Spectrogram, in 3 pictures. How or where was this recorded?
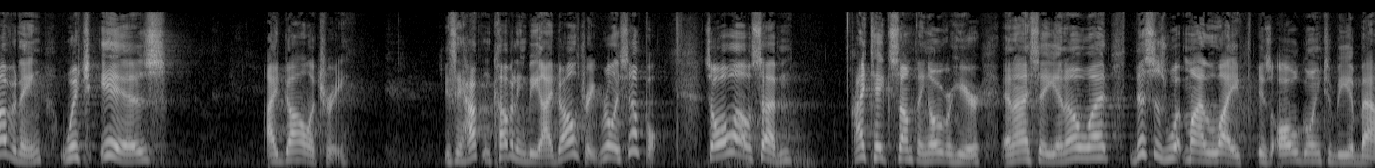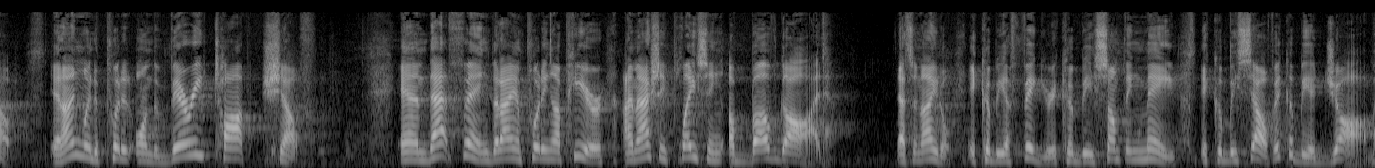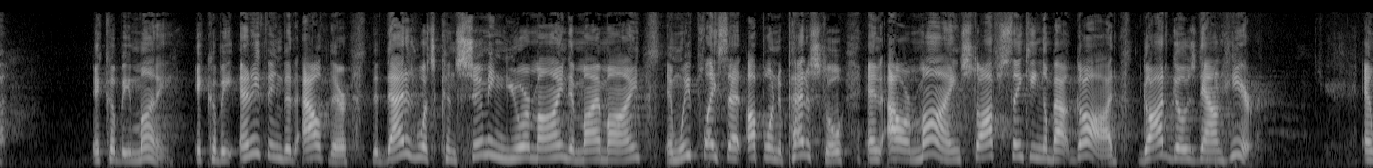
large echoing room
